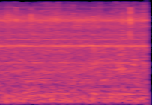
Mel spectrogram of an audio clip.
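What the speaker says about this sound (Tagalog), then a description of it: "Ayan yung LRT papuntang Antipolo." Light rail train at a Recto station in Manila, bound for Antipolo, a steady broadband rumble of the passing railcars with no distinct clacks, continuous and fairly close for about a second.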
